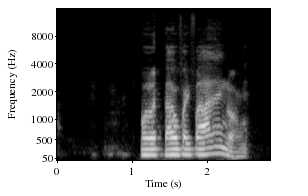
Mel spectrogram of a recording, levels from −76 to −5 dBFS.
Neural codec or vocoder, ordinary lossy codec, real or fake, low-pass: codec, 44.1 kHz, 2.6 kbps, DAC; none; fake; 14.4 kHz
